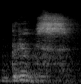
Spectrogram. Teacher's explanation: but if you say the name Bruce there's much less vibration going on and that again so bruise is long and Bruce is shorter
